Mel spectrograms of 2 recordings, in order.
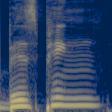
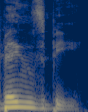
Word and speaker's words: Bisping: like Godfrey on it Michael Bings ping Michael Bisping the Bisping the UFC fight I learned how to really say his name last night I've been saying bsby it it's I thought it was bisbing bisbing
